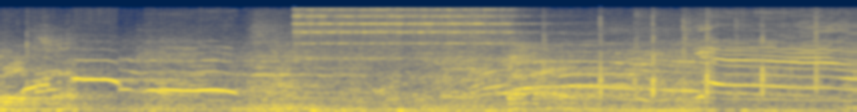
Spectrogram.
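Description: Spectators shouting and calling out over one another, their voices rising and falling, with a loud falling shout near the end. A steady high-pitched electronic tone sounds for about a second midway.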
